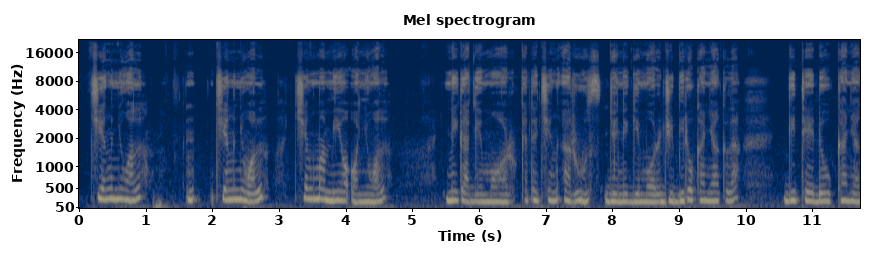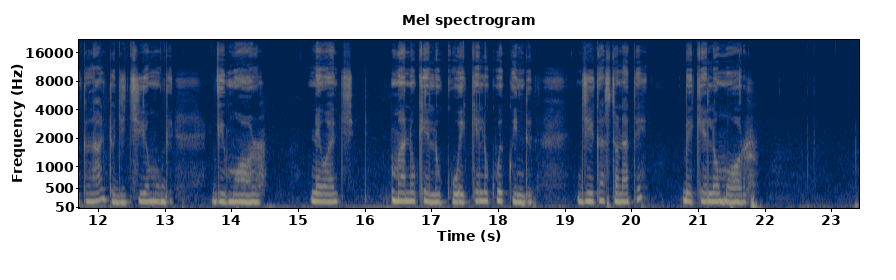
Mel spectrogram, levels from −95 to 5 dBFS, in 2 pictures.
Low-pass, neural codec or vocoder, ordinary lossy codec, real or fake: none; vocoder, 44.1 kHz, 128 mel bands every 256 samples, BigVGAN v2; none; fake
